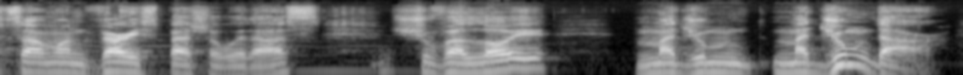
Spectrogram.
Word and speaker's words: Shuvaloy Majumdar: Today, we have someone very special with us, Shuvaloy Majumdar. I hope I said that right. You said it right.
